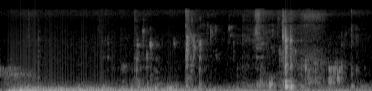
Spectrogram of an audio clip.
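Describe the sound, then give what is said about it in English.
Wet mouth sounds of someone drinking water, with soft gulps and small clicks over a low rumble, no talking. “Sorry, I was drinking water.”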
